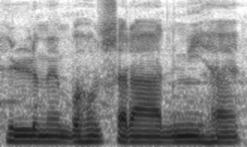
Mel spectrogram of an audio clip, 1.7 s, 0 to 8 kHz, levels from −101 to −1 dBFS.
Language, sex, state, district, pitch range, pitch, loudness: Hindi, male, Jharkhand, Garhwa, 110-115 Hz, 115 Hz, -16 LUFS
